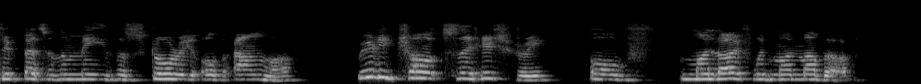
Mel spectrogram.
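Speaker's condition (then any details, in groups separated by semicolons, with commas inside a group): Cerebral palsy; quadriplegia, wheelchair user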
